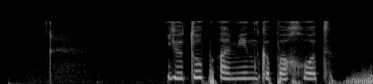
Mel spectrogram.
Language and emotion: Russian, neutral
